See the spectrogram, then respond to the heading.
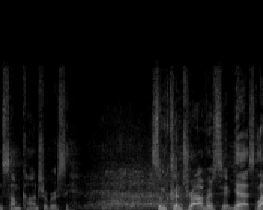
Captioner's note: laughter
